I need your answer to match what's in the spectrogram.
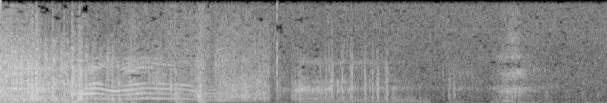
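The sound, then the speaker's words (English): Wolves snarl and yowl in a loud, wavering burst as they collide and tumble together in a heap while chasing a flying squirrel, followed by fainter scuffling and thumping as the scramble settles. “The wolves tumble in the heap.”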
